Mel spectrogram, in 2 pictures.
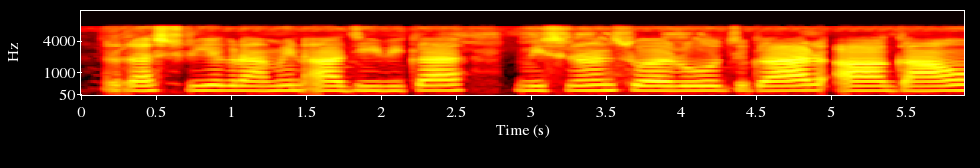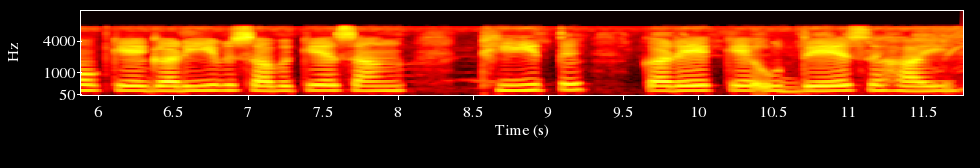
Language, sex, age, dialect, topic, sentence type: Magahi, male, 36-40, Western, banking, statement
